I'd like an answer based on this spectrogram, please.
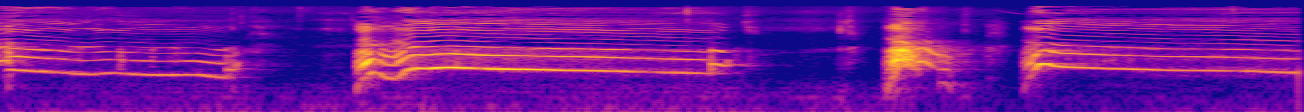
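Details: Ponki, a pet Pomeranian, howls like a wolf indoors after its owner leaves home: four long, steady, harmonic-rich wails, some opening with a rising yelp and holding a level or slowly falling pitch, separated by short silences.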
